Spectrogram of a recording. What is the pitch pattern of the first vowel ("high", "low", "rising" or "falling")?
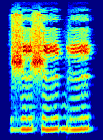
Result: rising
